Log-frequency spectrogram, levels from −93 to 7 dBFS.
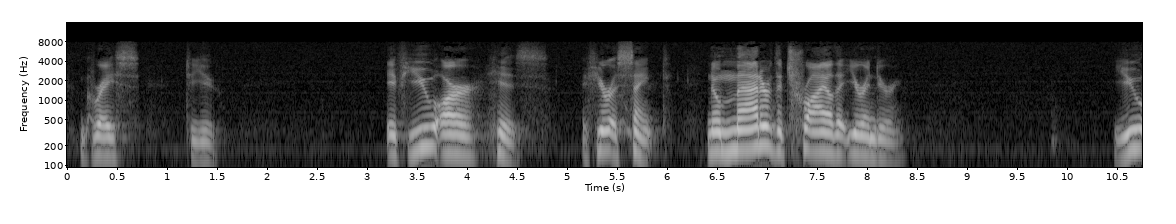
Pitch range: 125-160 Hz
